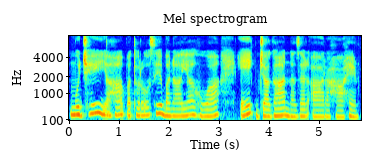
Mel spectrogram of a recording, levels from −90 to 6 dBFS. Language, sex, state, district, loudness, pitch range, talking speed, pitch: Hindi, female, Arunachal Pradesh, Longding, -20 LUFS, 185-220 Hz, 125 wpm, 195 Hz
